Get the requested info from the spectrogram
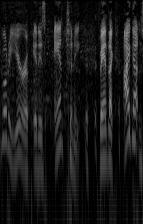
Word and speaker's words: Anthony: And if you go to Europe, his name is pronounced Anthony. You don't say the H.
